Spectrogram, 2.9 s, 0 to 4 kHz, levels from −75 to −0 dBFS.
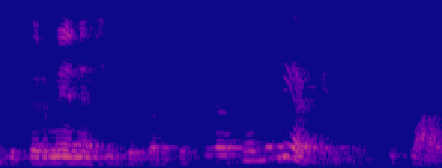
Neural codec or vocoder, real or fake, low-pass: none; real; 3.6 kHz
